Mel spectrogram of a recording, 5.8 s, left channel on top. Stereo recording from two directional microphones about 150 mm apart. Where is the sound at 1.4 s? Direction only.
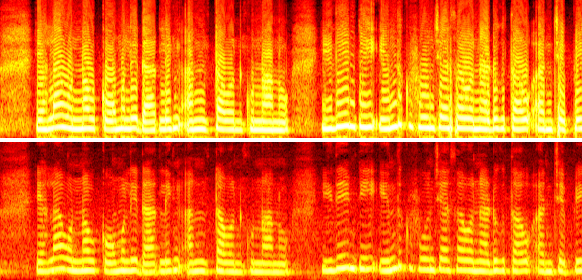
50° left (ahead or behind).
